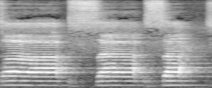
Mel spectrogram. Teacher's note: सीन खड़ा जबर सा सीटी की आवाज निकलती है, ये भी हुरूफ सफीरिया में से।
